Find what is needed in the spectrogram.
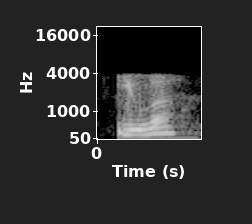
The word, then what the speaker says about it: Eula: Eula Brown. – Can you spell that for me? – E-U-L-A Brown, B-R-O-W-N.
